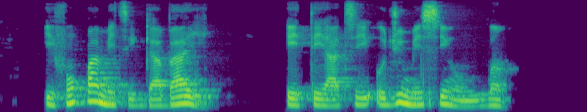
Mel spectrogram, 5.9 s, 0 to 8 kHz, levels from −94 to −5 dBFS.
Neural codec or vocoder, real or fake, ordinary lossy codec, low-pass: none; real; none; none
